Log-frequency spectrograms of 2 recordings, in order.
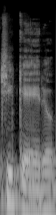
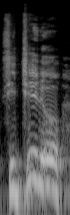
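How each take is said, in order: First: The name is pronounced the Italian way. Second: The name is pronounced the Spanish way. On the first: "en italiano se pronuncia chiquero" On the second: "pero es Sichero"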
